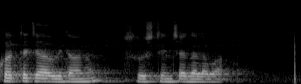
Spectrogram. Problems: constant background noise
